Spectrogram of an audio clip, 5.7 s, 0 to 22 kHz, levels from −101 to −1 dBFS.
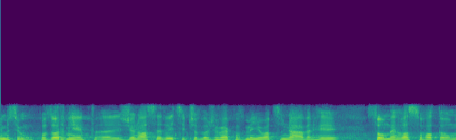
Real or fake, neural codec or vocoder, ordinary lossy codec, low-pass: fake; codec, 24 kHz, 0.9 kbps, WavTokenizer, small release; Opus, 64 kbps; 5.4 kHz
